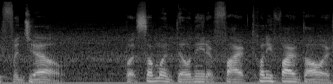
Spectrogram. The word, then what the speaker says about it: Fjell: more like 24 millimeters is it pronounced for gel or fell it's technically supposed to be for gel but someone donated five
